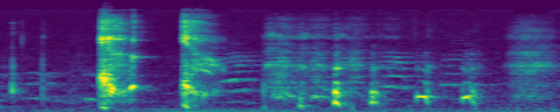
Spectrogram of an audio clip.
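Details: Toddler with a cough that occurs at night: two sharp, loud coughs followed by softer breathy sounds and small vocal noises.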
